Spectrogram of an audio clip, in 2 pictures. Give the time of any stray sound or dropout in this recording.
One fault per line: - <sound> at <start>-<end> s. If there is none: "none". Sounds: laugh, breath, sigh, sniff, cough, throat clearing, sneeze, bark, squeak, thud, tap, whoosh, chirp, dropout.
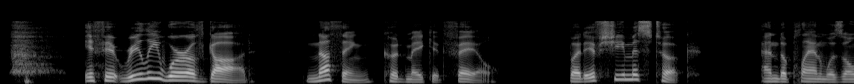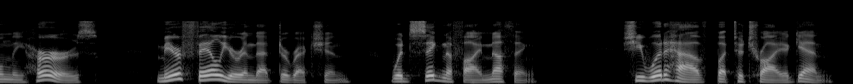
- sigh at 0.1-0.7 s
